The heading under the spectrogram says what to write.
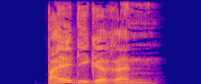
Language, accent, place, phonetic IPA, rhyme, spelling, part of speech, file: German, Germany, Berlin, [ˈbaldɪɡəʁən], -aldɪɡəʁən, baldigeren, adjective, De-baldigeren.ogg
- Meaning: inflection of baldig: 1. strong genitive masculine/neuter singular comparative degree 2. weak/mixed genitive/dative all-gender singular comparative degree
